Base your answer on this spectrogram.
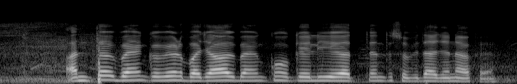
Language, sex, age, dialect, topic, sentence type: Hindi, male, 18-24, Awadhi Bundeli, banking, statement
